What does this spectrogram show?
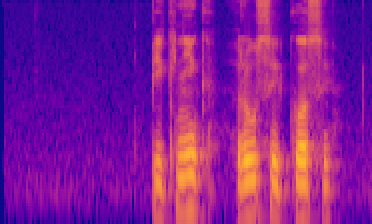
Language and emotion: Russian, neutral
